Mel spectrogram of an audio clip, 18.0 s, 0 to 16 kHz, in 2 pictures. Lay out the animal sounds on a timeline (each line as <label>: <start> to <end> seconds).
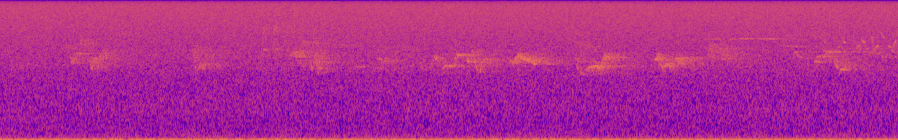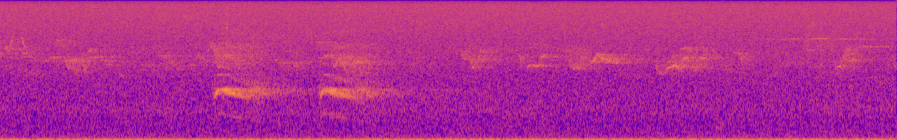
Red-eyed Vireo (Vireo olivaceus): 0.0 to 17.7 seconds
Scarlet Tanager (Piranga olivacea): 3.9 to 7.1 seconds
Black-throated Green Warbler (Setophaga virens): 6.8 to 8.2 seconds
Chestnut-sided Warbler (Setophaga pensylvanica): 8.0 to 9.5 seconds
Veery (Catharus fuscescens): 9.0 to 10.4 seconds
American Crow (Corvus brachyrhynchos): 10.8 to 12.8 seconds
Scarlet Tanager (Piranga olivacea): 13.4 to 16.5 seconds
Black-throated Green Warbler (Setophaga virens): 16.4 to 18.0 seconds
